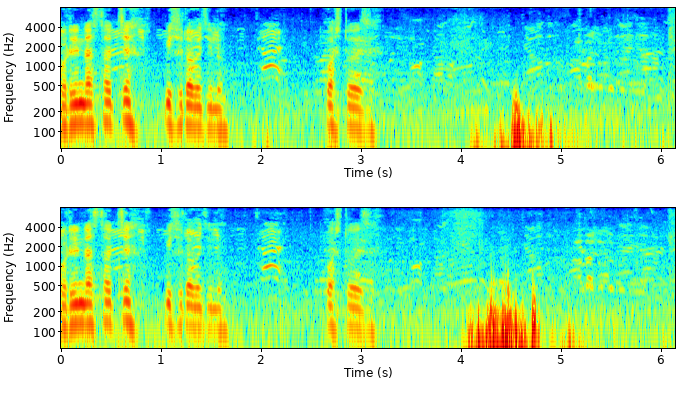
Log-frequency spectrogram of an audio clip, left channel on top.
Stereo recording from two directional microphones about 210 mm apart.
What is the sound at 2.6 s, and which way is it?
Speech, 10° left (ahead or behind).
